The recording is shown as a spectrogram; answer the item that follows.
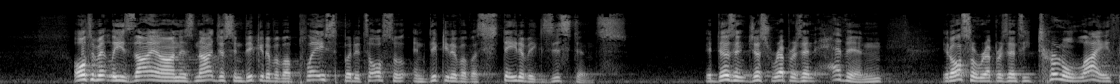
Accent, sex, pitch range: American, male, 130-175 Hz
